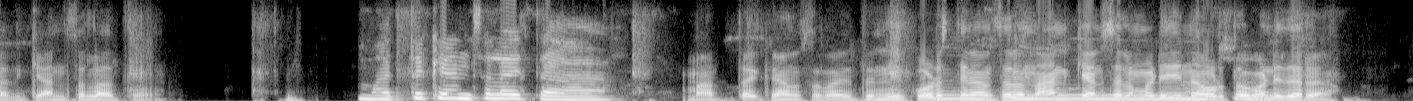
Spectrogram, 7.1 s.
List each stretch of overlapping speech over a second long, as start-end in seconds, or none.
4.7-6.4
